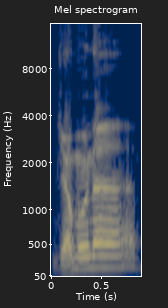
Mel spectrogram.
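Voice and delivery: high, loud commanding call; calling to the river. Acted. Vyasa calling out to the Jamuna, loud high cry. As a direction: summon the river with force. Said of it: "Vyasa cried on reaching the river".

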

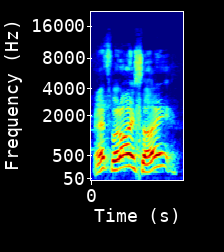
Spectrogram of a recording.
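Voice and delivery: high, loud insistent cockney; emphatic policeman. Acted. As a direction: hammer the catchphrase home. Policeman repeats catchphrase.

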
